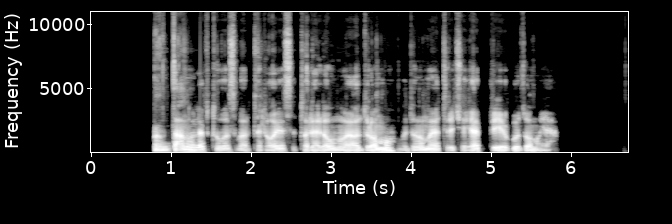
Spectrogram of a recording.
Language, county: Lithuanian, Šiauliai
